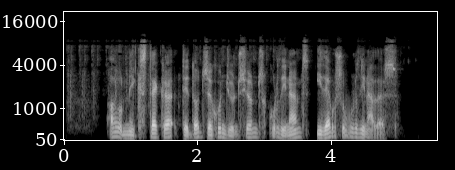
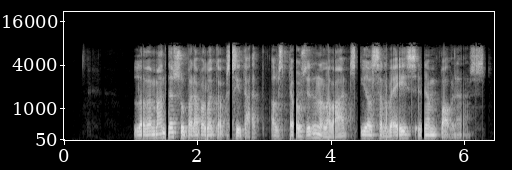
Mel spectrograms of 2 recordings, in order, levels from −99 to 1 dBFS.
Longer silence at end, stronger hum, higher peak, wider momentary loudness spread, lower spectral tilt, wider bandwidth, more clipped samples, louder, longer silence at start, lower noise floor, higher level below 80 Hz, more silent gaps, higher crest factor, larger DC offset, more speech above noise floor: first, 0.6 s vs 0.15 s; neither; second, -10 dBFS vs -2 dBFS; about the same, 9 LU vs 9 LU; about the same, -4 dB/octave vs -3.5 dB/octave; first, 9.4 kHz vs 8.2 kHz; neither; second, -29 LUFS vs -17 LUFS; second, 0.7 s vs 1.05 s; second, -79 dBFS vs -83 dBFS; second, -66 dBFS vs -48 dBFS; neither; first, 22 dB vs 16 dB; neither; second, 50 dB vs 65 dB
